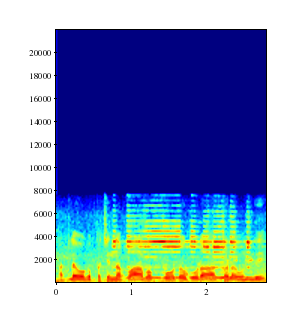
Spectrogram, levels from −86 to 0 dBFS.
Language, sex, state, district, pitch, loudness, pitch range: Telugu, male, Andhra Pradesh, Sri Satya Sai, 145 Hz, -11 LUFS, 140-150 Hz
